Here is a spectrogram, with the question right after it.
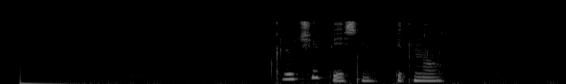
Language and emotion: Russian, sad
